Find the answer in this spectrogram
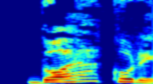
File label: "Please", Bangla; Basic Greetings and Courtesy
